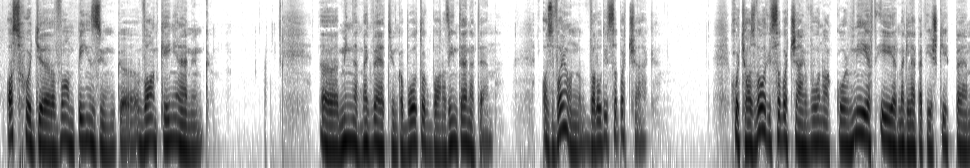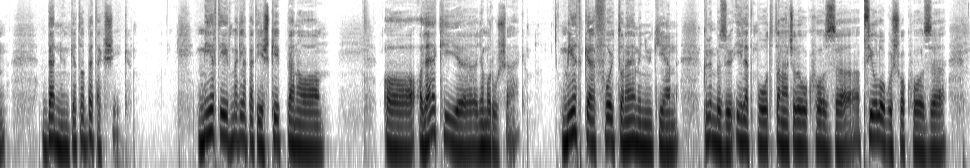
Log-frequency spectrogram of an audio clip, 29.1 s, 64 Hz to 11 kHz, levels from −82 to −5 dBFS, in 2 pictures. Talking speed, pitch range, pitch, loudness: 95 wpm, 120-145 Hz, 130 Hz, -16 LUFS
